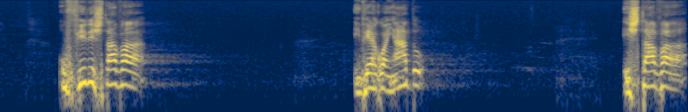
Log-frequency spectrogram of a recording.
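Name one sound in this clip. A man preaches with animation into a microphone, in short bursts with pauses between.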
